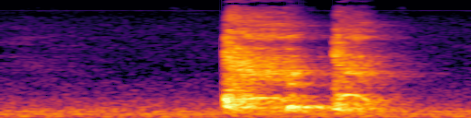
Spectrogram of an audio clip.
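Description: A person coughing twice in quick succession about a second in, the first cough longer than the second.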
